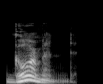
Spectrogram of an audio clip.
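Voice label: "gormand", English, British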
